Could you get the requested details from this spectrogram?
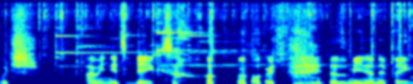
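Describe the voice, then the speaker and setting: Heard close and dry with no echo, a man with a French accent speaks in a relaxed tone at a moderate pace, with a medium pitch and lively intonation. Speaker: DJ streamer playing records. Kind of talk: casual live stream chat. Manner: relaxed, hesitant with fillers.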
